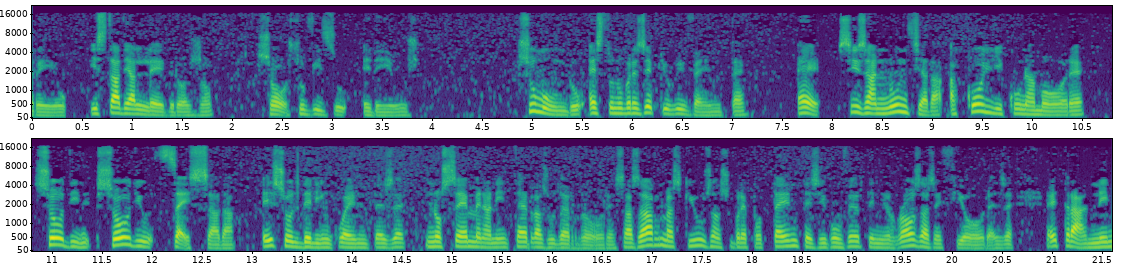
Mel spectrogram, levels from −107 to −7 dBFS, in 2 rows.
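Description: From start to finish the speech suffers from overdone noise removal: a noise reduction stage was pushed far too hard on a noisy source, so any frequency band sitting close to its noise estimate gets cut deeply or muted outright. Quieter components of the voice fall under that threshold and are stripped away with the noise. The gaps between phrases collapse to near silence dotted with twinkling, chirpy specks.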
